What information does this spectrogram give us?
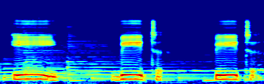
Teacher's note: front అంటే టంగు ముందుకు వస్తుంది క్లోజ్ అంటే పైకి కూడా వస్తుంది అంటే ఫ్రంట్ క్లోజ్ కాబట్టి ఇది టంగ్ ముందుకి పైకి వస్తుందన్నమాట దీనికి దీర్ఘం ఈ బీట్ బీట్ ఇది ఫ్రంట్ మరియు క్లోజ్ అన్నమాట పూర్తిగా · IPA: / iː /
